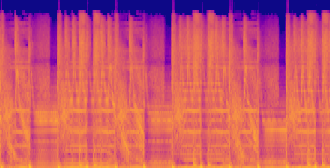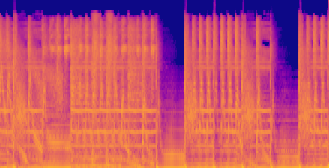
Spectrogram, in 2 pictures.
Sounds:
sampler
music

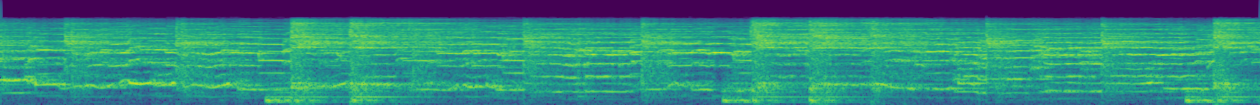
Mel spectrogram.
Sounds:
music
male singing

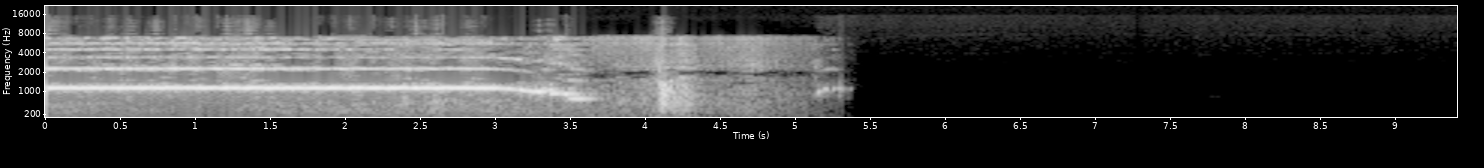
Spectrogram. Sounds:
music

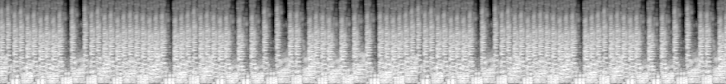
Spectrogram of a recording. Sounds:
music

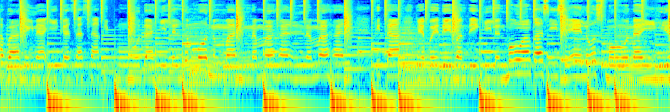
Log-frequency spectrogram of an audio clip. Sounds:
soul music
music

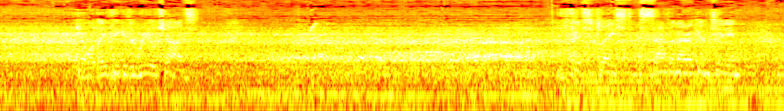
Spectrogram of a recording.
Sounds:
speech

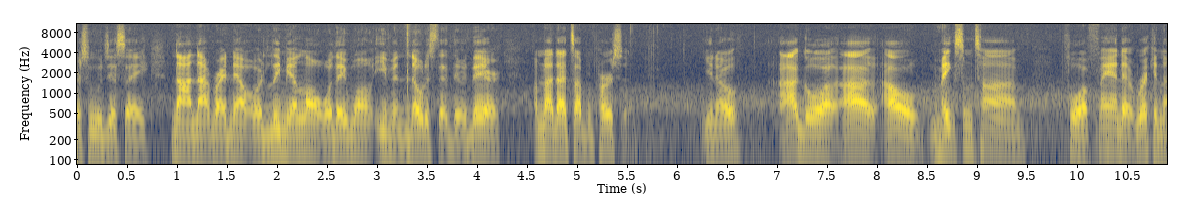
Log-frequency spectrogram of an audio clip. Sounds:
speech

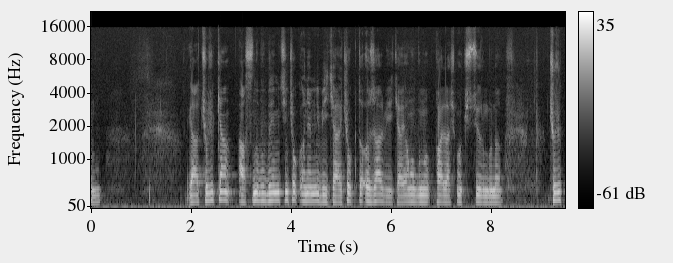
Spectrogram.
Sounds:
speech

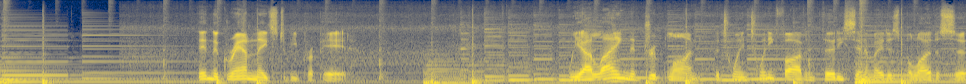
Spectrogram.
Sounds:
music
speech

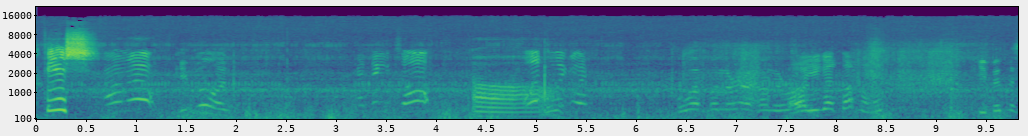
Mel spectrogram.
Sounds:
canoe
speech

